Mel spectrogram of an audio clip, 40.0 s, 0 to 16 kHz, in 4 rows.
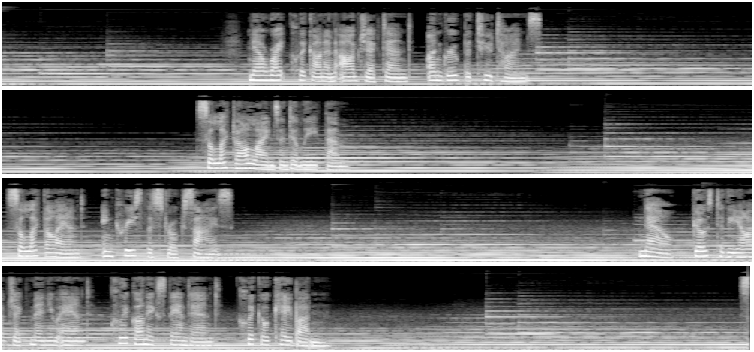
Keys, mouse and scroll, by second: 5.5 right click, 7.0 click, 8.4 right click, 10.3 click, 15.4-20.5 drag, 21.0-24.6 drag, 24.6-24.9 scroll up 1, 31.7 click, 31.7 click, 35.4 click.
